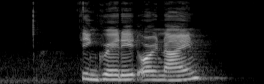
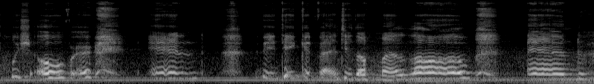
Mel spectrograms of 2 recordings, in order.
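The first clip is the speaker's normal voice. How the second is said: real crying; 4 semitones higher than usual. Real, not acted. Remembering her kind teacher and mean people, crying. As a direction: cry through the words, voice cracking. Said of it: "I'm getting emotional again".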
